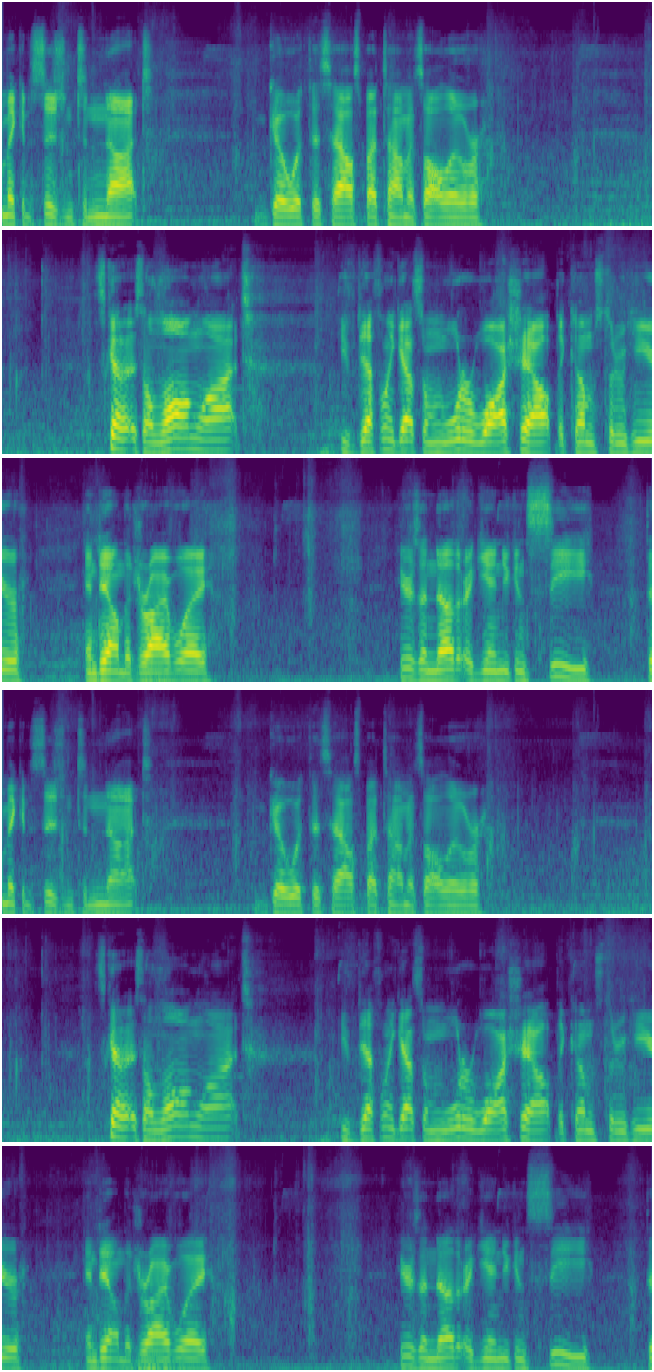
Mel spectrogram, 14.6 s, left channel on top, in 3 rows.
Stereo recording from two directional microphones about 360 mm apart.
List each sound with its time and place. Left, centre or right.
0.0 s speech: centre
5.5 s speech: centre
8.0 s speech: left
8.3 s speech: centre
8.8 s speech: left
9.0 s speech: centre
12.7 s speech: centre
